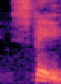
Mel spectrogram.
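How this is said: The vowel glides as a clear diphthong. This is the British pronunciation. "Spade au Royaume-Uni... on dit spade. Il y a une légère diphtongue"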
